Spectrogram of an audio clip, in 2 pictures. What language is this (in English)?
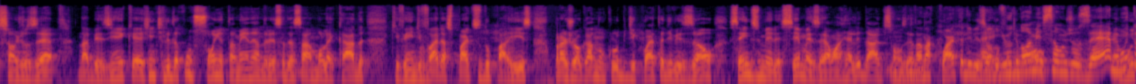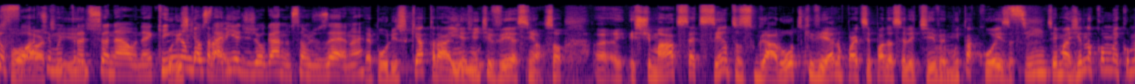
Portuguese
